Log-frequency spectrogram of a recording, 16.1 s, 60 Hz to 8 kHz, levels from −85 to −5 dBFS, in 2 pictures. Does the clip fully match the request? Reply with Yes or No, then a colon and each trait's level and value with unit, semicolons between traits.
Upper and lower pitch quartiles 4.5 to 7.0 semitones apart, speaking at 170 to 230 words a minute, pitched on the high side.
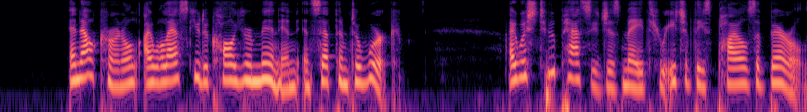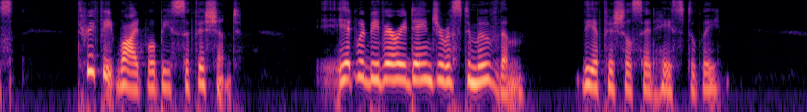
Yes: average, 4.9 semitones; average, 175 wpm; high, 220 Hz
